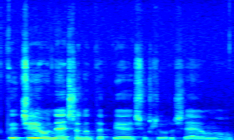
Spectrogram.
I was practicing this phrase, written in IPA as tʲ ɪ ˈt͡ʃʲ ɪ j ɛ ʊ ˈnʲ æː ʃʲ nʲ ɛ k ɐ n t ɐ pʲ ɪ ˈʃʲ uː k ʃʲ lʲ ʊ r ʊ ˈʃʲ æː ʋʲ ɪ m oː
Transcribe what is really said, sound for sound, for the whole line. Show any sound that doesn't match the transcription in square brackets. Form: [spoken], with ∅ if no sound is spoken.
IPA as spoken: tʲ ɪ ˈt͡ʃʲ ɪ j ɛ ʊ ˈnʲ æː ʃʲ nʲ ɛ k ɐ n t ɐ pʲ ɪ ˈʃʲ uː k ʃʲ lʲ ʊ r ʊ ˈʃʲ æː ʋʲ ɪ m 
